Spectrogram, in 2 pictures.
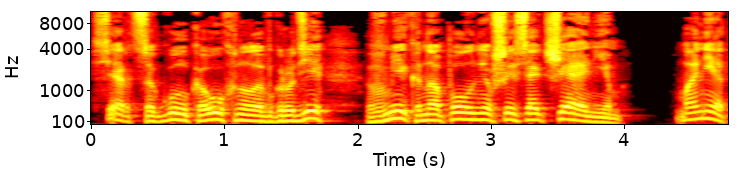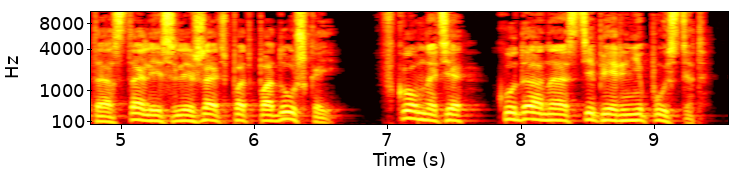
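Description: A man reads a first-person story as an audiobook narrator. His voice sits in the middle range, and his telling is even and measured. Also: mid-range voice.

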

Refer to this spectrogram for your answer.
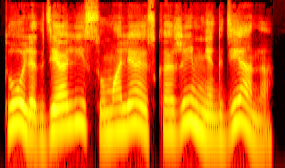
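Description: A distraught middle-aged mother, shrill and pleading, her voice pushed up high, as a male audiobook reader puts her on. She sounds close and dry. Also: animated, a little fast, dark tone, no room sound. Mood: frantic. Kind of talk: audiobook reading.

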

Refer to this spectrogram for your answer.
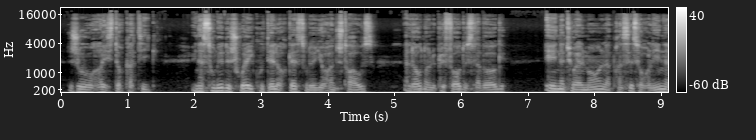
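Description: A man narrating an audiobook in a measured, deliberate way. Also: medium pitch, dark tone, breathy edge.

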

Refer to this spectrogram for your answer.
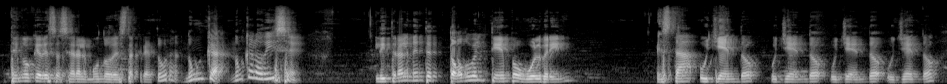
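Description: A man's voice: mid-range voice, roomy sound. A man, giving a casual film critique and stressing points by repeating words. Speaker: comics show host.

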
